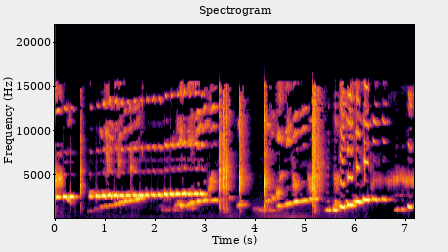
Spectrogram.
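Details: White-rumped shama song used as a training lure: long clear whistles that rise and hold steady, sharp clicks, then a series of rising slurred whistles climbing one after another.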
